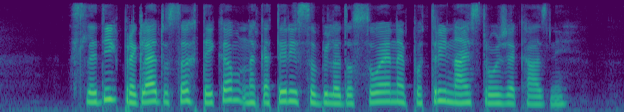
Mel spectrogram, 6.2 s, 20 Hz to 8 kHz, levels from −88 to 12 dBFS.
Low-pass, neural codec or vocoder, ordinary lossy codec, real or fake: 7.2 kHz; none; AAC, 48 kbps; real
